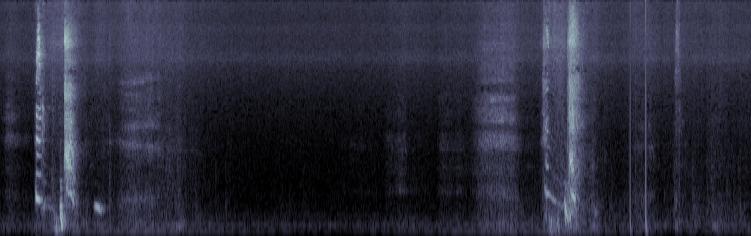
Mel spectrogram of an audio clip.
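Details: Sneezes induced with a feather and muffled into a pillow: two forceful sneezes, each after a quick in-breath, several seconds apart.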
